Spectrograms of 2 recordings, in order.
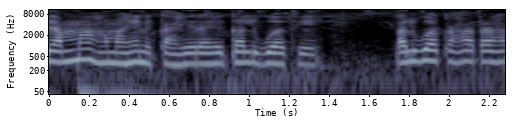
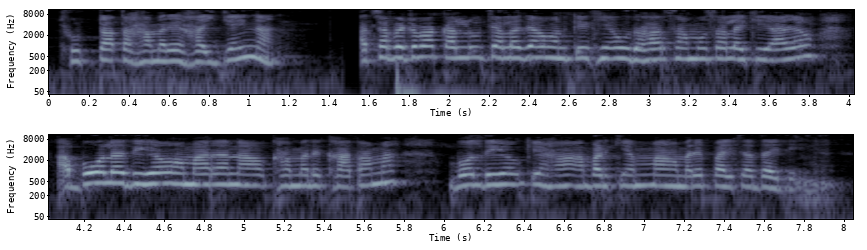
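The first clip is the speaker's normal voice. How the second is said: ordinary delivery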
